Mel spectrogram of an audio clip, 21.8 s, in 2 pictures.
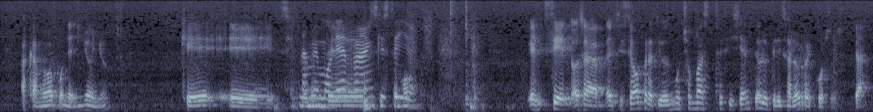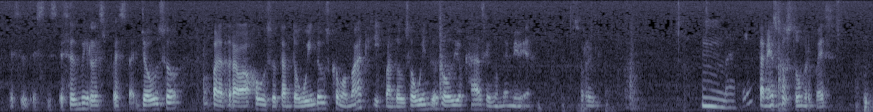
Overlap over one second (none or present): present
